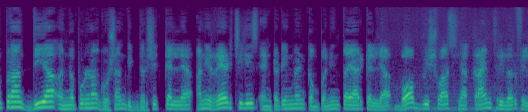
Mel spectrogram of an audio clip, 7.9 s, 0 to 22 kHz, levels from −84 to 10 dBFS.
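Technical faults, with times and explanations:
Throughout: generation loss. The speech sounds swirly, smeared and hollow, with blurred consonant onsets and nothing above about 16.6 kHz. This is likely from repeated lossy re-encoding, roughly ten passes through Vorbis at around 61 to 64 kbit/s. Each pass quantises again on a shifted frame grid. The noise and spectral gaps pile up. The result is worse than a single encode at that rate would give.
5.63–7.93 s: mains buzz. Just after "चिलीज़ एंटरटेनमेंट कंपनीन तयार", a steady, raspy buzz enters and lasts to the end. It sits about 25 dB below the speech. Its pattern follows 60 Hz mains. Sharp switching spikes arrive twice per cycle, as from a dimmer, rectifier or unshielded lead. Those spikes spread harmonics far up into the kilohertz range. That is why the buzz sounds gritty rather than like a pure hum.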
